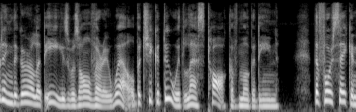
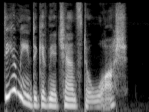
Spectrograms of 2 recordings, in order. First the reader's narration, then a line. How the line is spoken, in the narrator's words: Nynaeve asked irritably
